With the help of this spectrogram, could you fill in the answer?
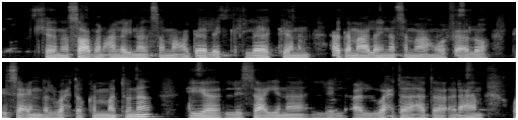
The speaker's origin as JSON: {"language": "Arabic", "country": "Palestine", "said": "لكننا في كفلسطينيين علينا دائما أن نسعى"}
